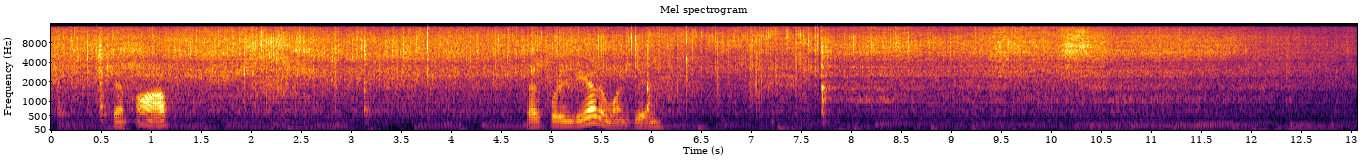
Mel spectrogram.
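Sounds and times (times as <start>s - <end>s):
chicken sizzling in a frying pan: 0.0s - 13.0s
soft background music: 0.0s - 13.0s.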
